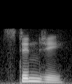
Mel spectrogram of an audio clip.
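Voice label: "stingy", English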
